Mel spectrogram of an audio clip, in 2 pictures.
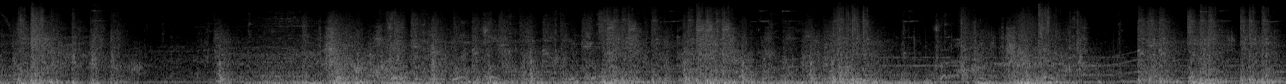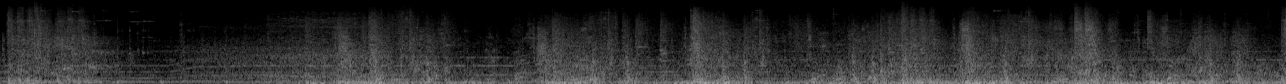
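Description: A rail gun fires in the Hades video game in dense, rapid bursts of sharp mechanical shots. The bursts continue almost nonstop over busy combat sound effects, with no pauses.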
